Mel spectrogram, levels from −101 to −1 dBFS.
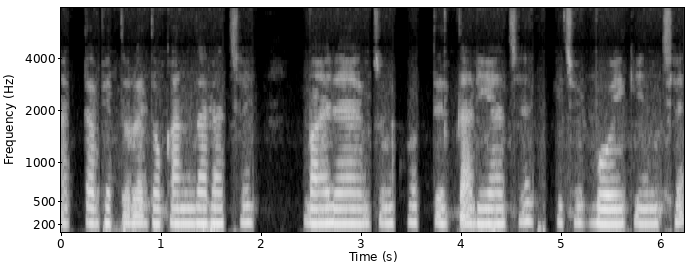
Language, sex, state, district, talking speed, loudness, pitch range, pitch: Bengali, female, West Bengal, Kolkata, 115 wpm, -18 LUFS, 200-210 Hz, 200 Hz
